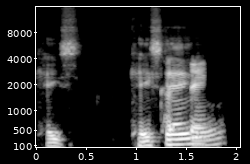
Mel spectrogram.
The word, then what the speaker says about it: Castine: Oh, he did say my last name is pronounced K-Stang. Castaigne. Oh, Castine. Oh, K-Stang instead of Castine.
